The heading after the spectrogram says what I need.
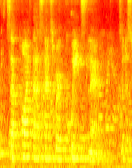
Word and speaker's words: Qantas: The right way to say it is Qantas kasi ibig sabihin ng Qantas is Queensland and Northern Territory Air Services. So Qantas.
